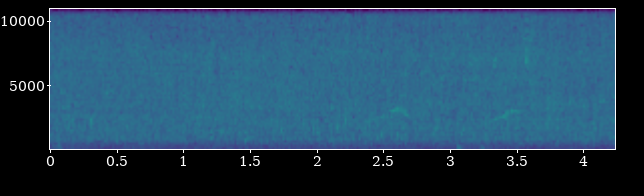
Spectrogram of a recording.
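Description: Small garden waterfall spilling over rocks into a pond, a steady, even splashing.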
